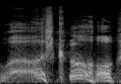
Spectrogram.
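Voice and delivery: slow, soft mock amazement; starstruck fan. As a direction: play an impressed fan, drawn out. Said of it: "and you're going".

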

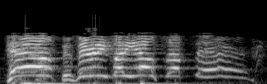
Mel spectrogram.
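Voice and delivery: very high, frantic comic shout; calling for help. Acted. Man on cliff rejects God's answer, shouting for help. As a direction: bellow up for anyone else at all. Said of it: "And he called out".

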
